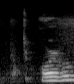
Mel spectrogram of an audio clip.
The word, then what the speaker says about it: Orville: Also present will be a John Orville, did I pronounce it right?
